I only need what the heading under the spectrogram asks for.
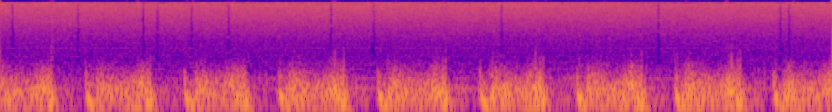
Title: HEART SOUNDS MITRAL STENOSIS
